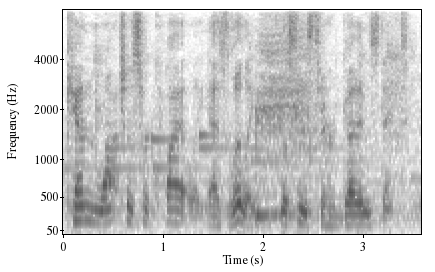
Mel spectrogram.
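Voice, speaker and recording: A man's voice: a little high, lively intonation, moderate pace, loud music behind the voice. A man reading scripted narration for an audio drama.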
